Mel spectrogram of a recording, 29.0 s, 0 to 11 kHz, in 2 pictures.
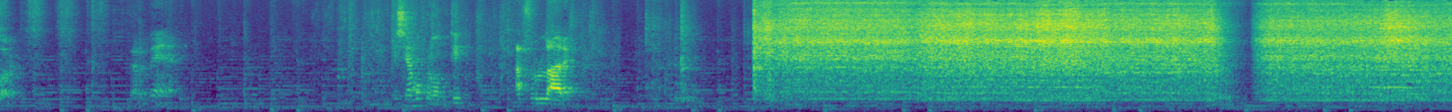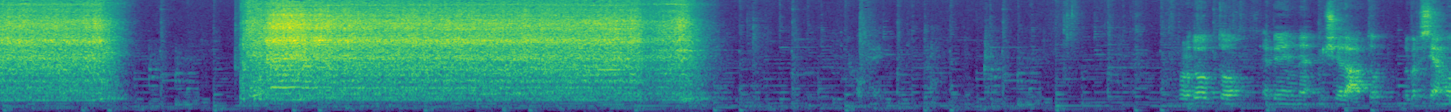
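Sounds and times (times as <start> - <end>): blender motor whirring: 7.5 - 15.8, 16.9 - 21.7.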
